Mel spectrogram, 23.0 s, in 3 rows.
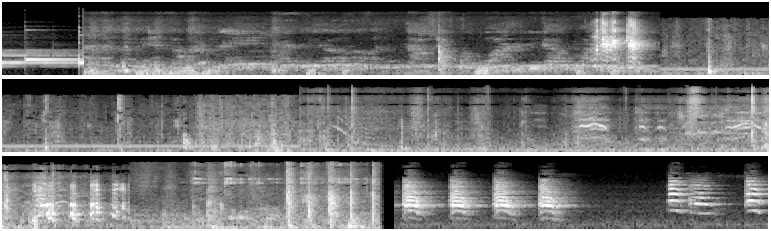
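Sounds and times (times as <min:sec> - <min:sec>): parrot calling: 0:05.9 - 0:06.6, 0:22.0 - 0:23.0.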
